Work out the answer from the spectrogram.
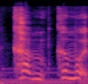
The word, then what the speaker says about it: Kamu: Anyways, Camu the Kamu the S is silent.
